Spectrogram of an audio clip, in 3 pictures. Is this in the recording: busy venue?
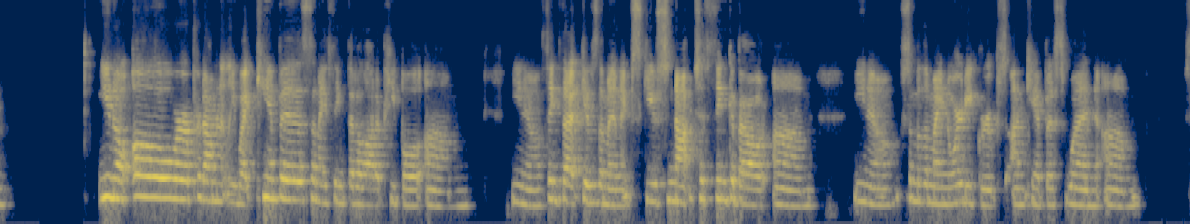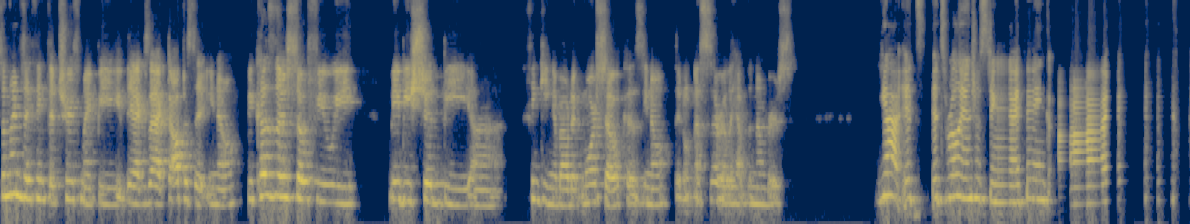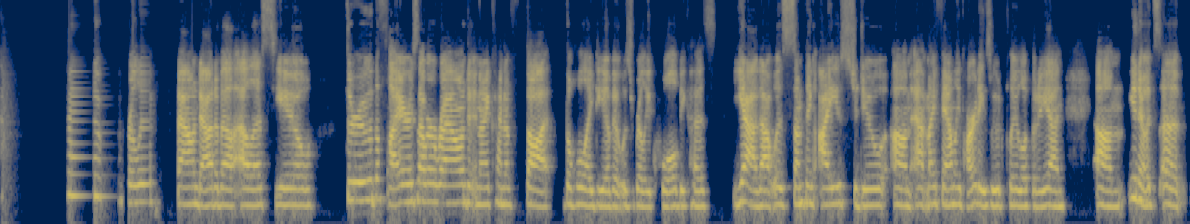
no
